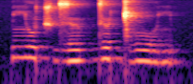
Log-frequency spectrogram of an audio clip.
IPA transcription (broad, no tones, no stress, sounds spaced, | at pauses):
ʎ u t͡ʃ d͡z ʏː p d ʏ ɡ͡ǀ uː ʎ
